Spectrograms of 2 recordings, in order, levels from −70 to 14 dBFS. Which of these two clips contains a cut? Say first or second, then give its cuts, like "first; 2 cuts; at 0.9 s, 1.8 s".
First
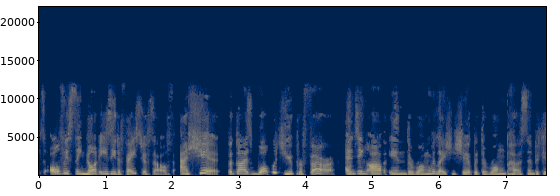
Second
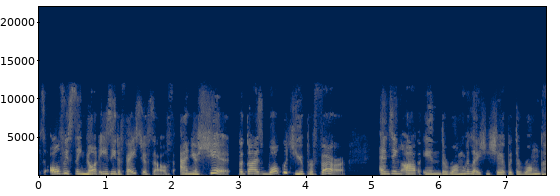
first; 2 cuts; at 2.2 s, 4.5 s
